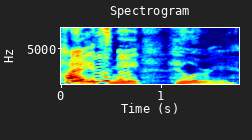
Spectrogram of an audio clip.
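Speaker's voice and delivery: put-on slow, drawn-out voice. Imitating Hillary, who is present, doing a Hillary impression. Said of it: "That's my impression of you".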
